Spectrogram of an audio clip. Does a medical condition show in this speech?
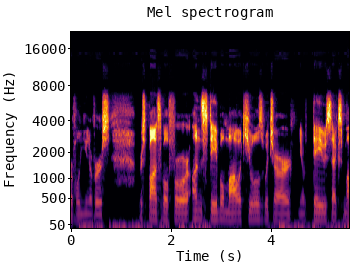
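No.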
